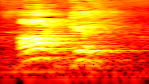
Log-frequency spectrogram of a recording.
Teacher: Kürtçedeki A harfi biraz daha uzun okunur. Yani Türkçedeki A harfinden biraz daha uzun okunur. Kürtçedeki uzun seslerden bir tanesidir A harfi.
